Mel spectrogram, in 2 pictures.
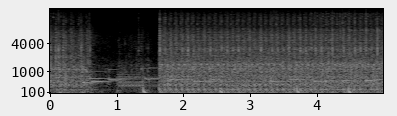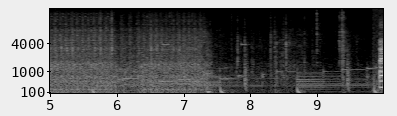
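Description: Brother XR3340 computerized sewing machine running steadily at stitching speed through thick quilted fabric, with the stitch length turned up to 3.5 to ease the load. It starts about a second and a half in and stops a little past halfway, then goes quiet. Soft background music plays under it.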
